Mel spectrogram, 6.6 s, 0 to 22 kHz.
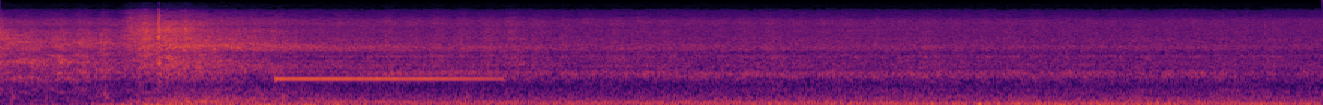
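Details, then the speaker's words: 2004 Dodge Ram 1500 5.7 Hemi after throttle body removal and reinstall to fix lightning-bolt warning light: starts and settles into a steady, even low idle with no misses or knocks, no relearn needed, light now off. "Actually, idle's great. Didn't have to relearn anything, and you'll notice that light is no longer illuminated."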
